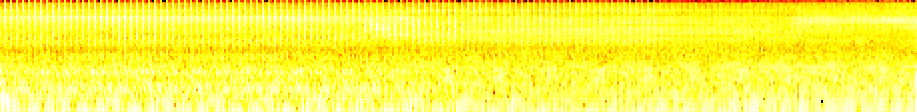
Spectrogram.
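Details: Steady fast clicking pulses, about three per second, over a constant mechanical hum from a Biotronix pneumatic radial shockwave therapy device firing on a hand at low intensity in a demo.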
